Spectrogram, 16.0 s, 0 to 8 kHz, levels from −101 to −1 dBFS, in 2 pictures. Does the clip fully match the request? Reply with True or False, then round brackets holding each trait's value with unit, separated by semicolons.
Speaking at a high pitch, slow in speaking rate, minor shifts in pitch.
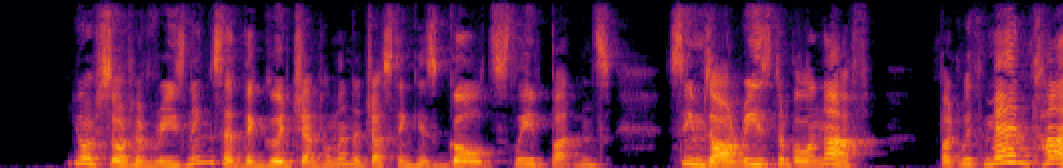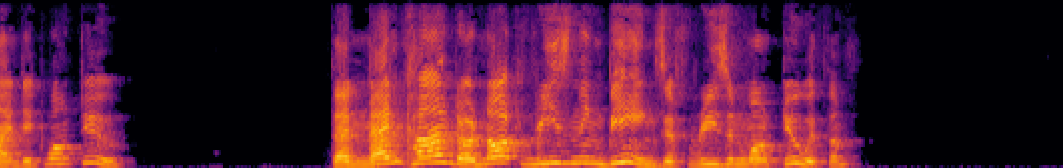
False (215 Hz; 130 wpm; 5.0 semitones)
